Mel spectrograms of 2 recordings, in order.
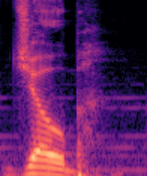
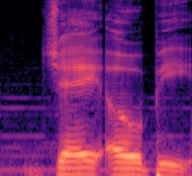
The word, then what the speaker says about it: Job: Job, J-O-B. It's like job, but it's pronounced Job.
